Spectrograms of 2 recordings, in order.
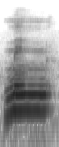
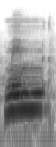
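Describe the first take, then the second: Both takes have the same delivery.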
